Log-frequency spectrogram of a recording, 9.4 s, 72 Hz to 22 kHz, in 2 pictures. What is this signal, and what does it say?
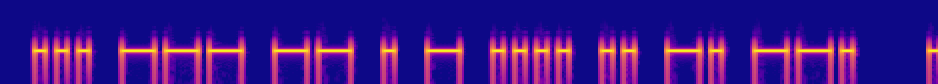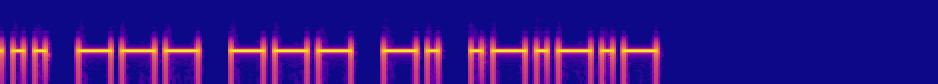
Morse code, heard as a keyed tone, about 22 wpm, 700 Hz. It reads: SOMETHING SOON.
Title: Sentences from Top 1500 Words 22wpm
